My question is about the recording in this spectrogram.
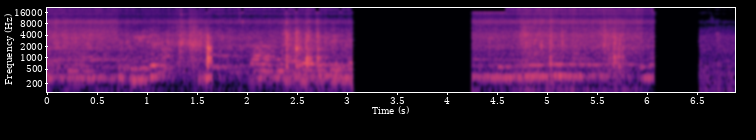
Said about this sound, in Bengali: এইভাবে আর কয়েকটা ব্যাচে আমি বাকি বড়াগুলো ভেজে নেব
